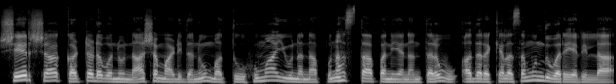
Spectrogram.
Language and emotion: Kannada, neutral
